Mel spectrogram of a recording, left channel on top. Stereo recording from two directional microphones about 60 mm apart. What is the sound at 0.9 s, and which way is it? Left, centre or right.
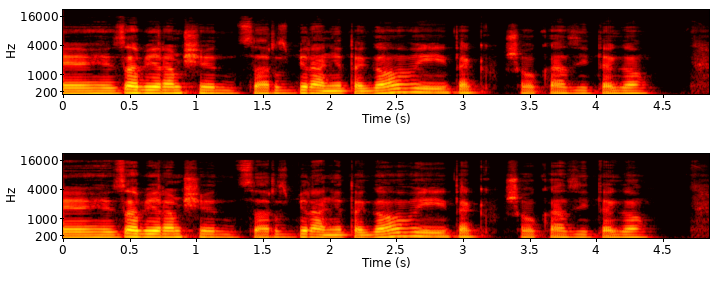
Speech, left.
